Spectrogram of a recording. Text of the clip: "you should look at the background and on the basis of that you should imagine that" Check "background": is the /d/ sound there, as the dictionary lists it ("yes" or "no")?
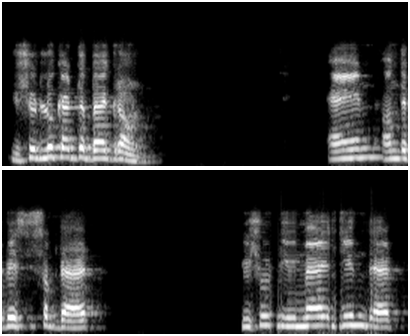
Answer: yes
